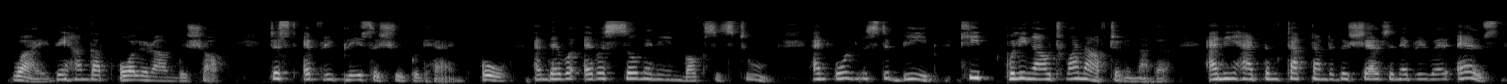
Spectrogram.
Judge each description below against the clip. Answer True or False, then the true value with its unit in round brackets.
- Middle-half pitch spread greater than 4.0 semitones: False (3.7 semitones)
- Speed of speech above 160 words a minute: True (185 wpm)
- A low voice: False (240 Hz)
